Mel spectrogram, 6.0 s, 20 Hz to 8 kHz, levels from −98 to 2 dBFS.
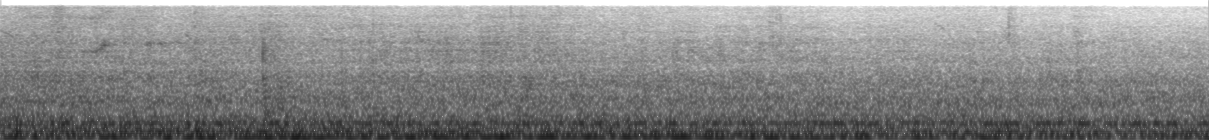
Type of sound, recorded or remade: recorded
